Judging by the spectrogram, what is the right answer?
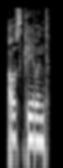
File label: "auskehrend", German; adjectives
